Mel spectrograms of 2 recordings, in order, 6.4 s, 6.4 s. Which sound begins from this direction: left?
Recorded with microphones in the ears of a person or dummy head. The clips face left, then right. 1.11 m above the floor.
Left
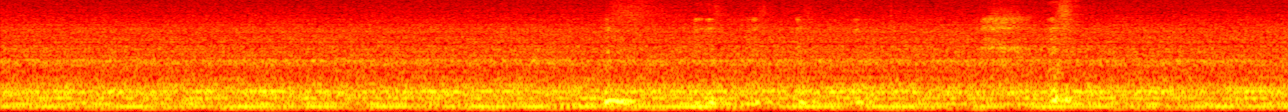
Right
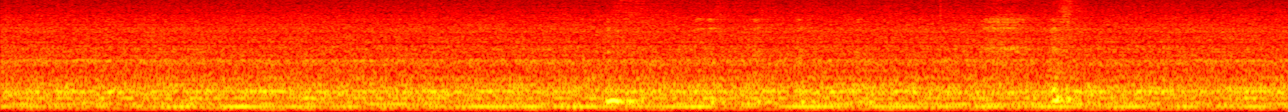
A giggle, at 3.0 s.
